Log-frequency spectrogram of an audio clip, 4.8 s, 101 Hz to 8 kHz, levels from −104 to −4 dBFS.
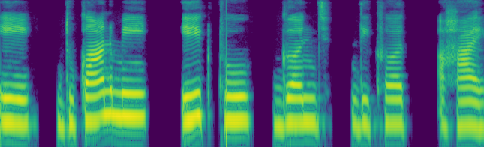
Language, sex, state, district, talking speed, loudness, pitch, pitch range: Surgujia, female, Chhattisgarh, Sarguja, 110 wpm, -15 LUFS, 215 Hz, 205-230 Hz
